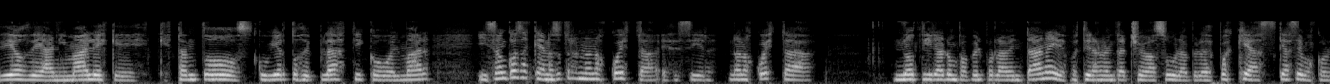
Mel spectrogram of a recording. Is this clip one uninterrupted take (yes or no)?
yes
